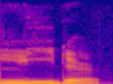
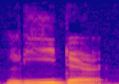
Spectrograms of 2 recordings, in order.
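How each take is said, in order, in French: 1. Il se prononce avec des voyelles anglaises. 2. Il se prononce avec des voyelles anglaises.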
